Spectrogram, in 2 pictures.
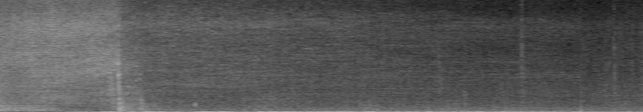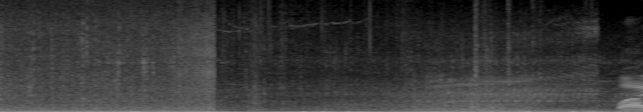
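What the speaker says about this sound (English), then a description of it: "Gonna dump his belly dump load right here." A belly dump truck releases a gravel load into a sand box area, giving a loud, sustained hissing rush with low engine rumble throughout, the pour cutting off partway and leaving quieter rumble and faint scraping.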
